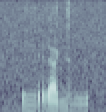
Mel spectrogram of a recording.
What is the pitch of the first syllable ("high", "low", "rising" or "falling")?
low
